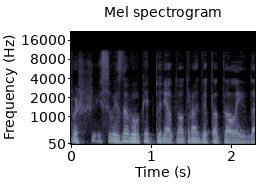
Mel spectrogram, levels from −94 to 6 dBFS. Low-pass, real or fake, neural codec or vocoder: 10.8 kHz; fake; codec, 32 kHz, 1.9 kbps, SNAC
